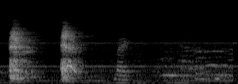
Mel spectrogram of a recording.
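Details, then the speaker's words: Acted effective-cough demonstration after chest physiotherapy (percussion) on a female patient, who takes a deep breath, holds, then coughs twice to clear phlegm; two strong forceful coughs in quick succession, then quiet breathing. "Ibu bisa Tarik nafas dalam kemudian tahan batukan dua kali sekali lagi Abu Tarik nafas dalam kemudian batukan dua kali"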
